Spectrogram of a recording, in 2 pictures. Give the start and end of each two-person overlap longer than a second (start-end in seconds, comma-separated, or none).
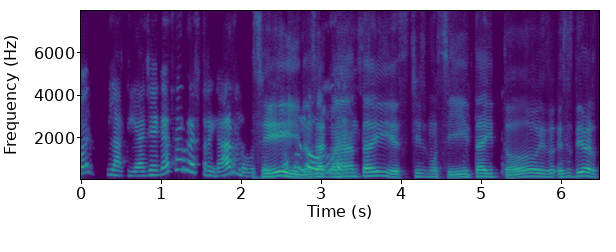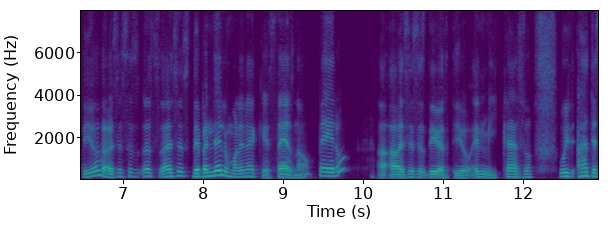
2.1-3.6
